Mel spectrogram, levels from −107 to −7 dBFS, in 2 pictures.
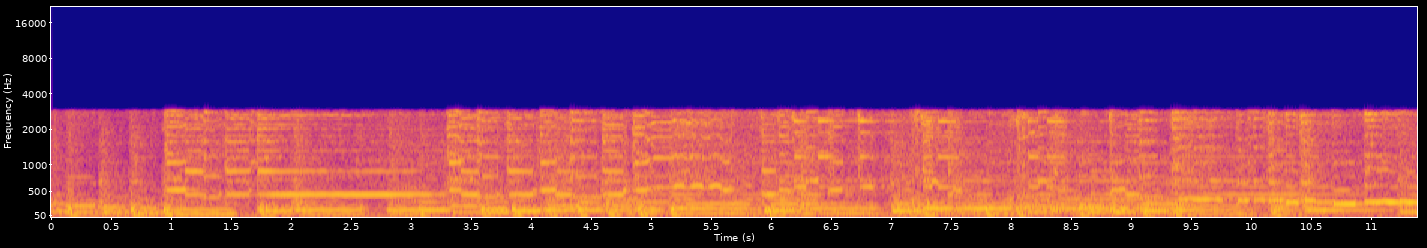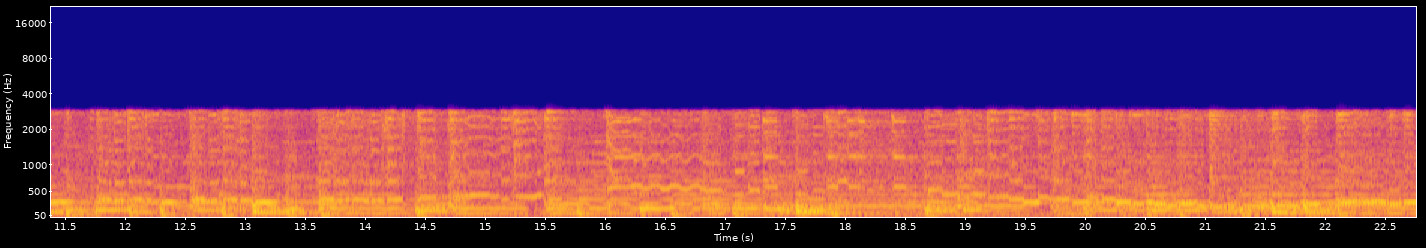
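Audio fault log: Throughout, aliasing: the audio sounds as if it was cut down to a 6 kHz sample rate without an anti-alias filter, so everything above 3 kHz folds back below that edge at wrong, unrelated pitches, roughly 10 dB under the wanted signal. Bright content turns gritty and metallic, and energy crowds hard against 3 kHz. A clean low-pass would only dull the top. Here the folded tones are extra sounds that don't belong to the source.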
